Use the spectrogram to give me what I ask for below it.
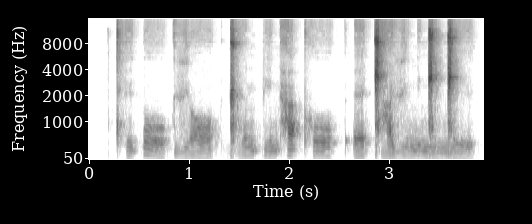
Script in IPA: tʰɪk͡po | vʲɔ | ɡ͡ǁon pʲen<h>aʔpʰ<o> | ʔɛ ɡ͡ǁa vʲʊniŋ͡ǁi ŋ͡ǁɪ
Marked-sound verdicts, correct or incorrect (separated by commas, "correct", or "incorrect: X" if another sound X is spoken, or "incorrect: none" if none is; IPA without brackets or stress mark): correct, correct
